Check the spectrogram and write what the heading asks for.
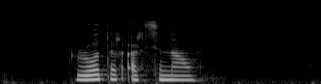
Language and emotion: Russian, neutral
